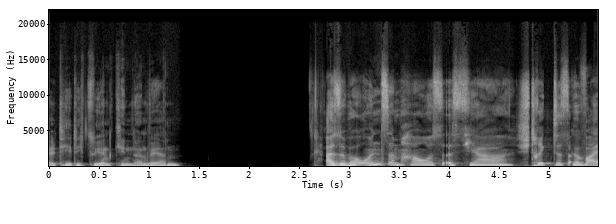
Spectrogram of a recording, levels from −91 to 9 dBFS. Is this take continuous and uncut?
yes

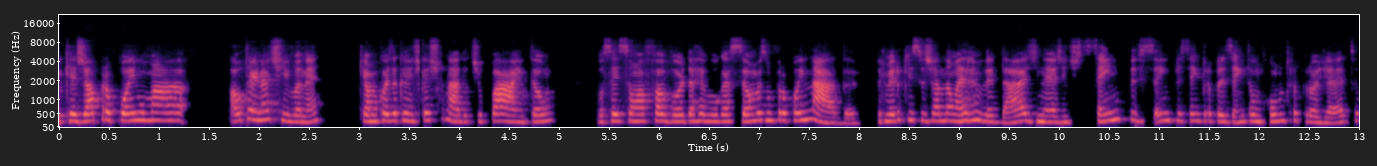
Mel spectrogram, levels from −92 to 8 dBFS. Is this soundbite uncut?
no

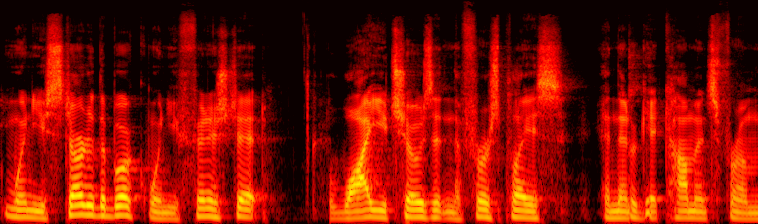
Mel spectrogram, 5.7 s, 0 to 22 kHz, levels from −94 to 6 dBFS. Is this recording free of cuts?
no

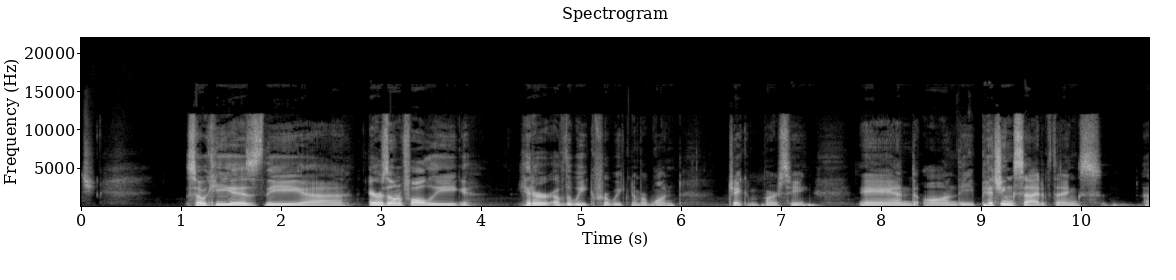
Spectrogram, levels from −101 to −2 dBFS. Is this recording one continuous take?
yes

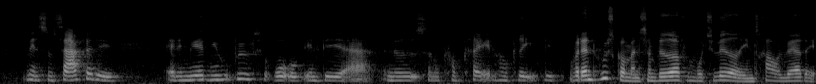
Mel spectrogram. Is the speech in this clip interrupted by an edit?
no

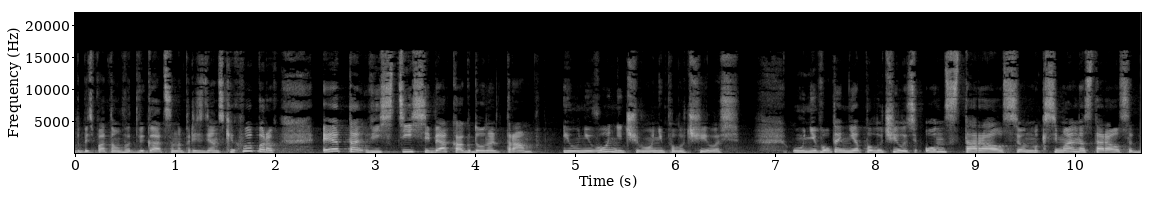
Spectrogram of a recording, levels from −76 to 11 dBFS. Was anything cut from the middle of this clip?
yes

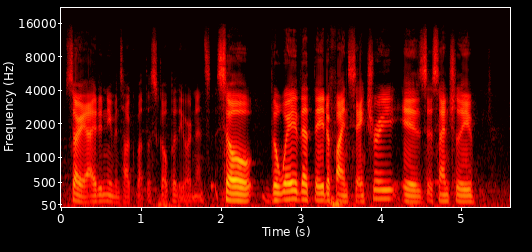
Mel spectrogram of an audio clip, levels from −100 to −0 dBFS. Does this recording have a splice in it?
no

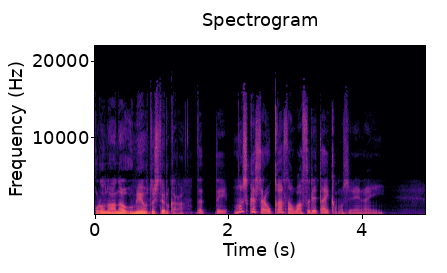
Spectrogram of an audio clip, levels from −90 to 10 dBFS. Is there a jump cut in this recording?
yes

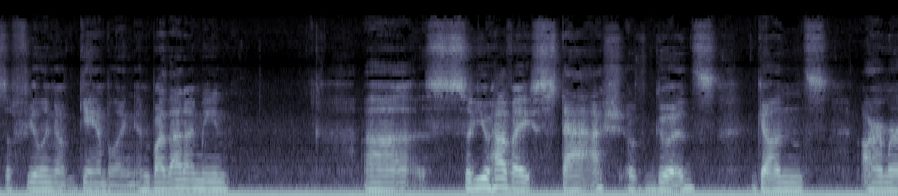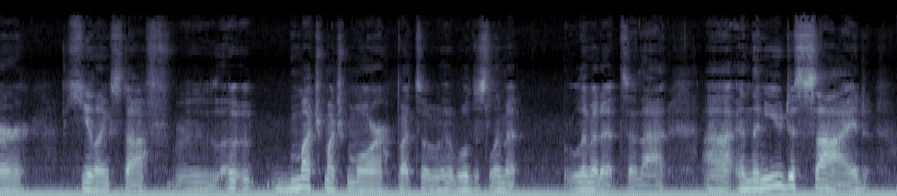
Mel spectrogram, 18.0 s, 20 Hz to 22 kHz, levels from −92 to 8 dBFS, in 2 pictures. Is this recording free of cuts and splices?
yes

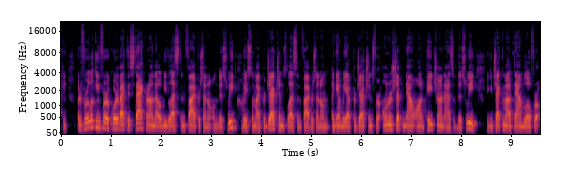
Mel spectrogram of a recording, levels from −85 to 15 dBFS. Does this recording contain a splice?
yes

